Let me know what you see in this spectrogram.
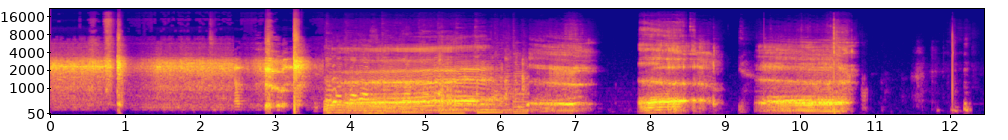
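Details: Burps after quickly drinking: about three long, loud, voiced burps, with background noise and talk before them; burping.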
